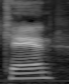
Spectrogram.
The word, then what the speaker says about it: Cannes: Cannes.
